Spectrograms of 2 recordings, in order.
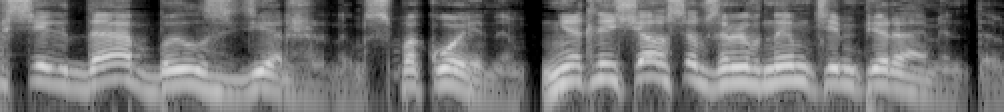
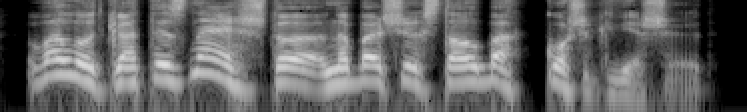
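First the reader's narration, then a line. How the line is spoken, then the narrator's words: Sly, mocking. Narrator (Russian): он так ехидно прищурился и выдал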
